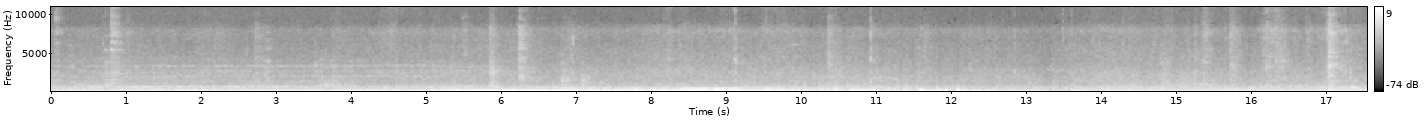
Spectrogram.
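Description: Road traffic rumbling past, swelling to its loudest about a third of the way in and easing off again, with a few sharp clicks about three-quarters of the way through.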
